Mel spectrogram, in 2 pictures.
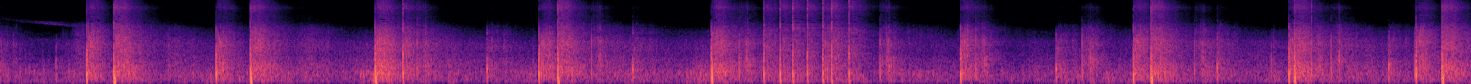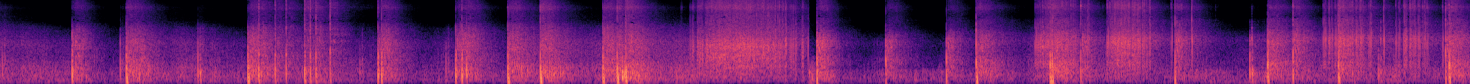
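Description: Fireworks exploding overhead: an irregular, rapid series of sharp bangs, often several a second, going on throughout, with a longer rushing burst about two-thirds of the way through.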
